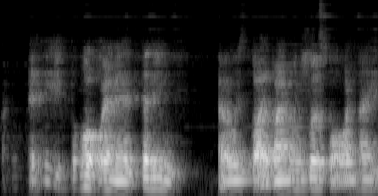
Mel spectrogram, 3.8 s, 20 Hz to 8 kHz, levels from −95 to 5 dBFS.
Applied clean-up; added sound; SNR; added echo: neural mask model DeepFilterNet 3.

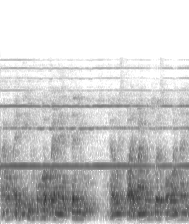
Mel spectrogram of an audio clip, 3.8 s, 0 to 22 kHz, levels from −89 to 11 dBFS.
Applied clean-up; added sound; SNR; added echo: none; Bowed string instrument; 13 dB; reverberation time 1.0 s.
